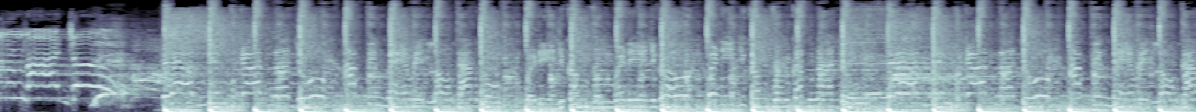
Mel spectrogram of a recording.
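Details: Upbeat pop music with a strong steady beat and singing plays throughout after a brief quieter opening.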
